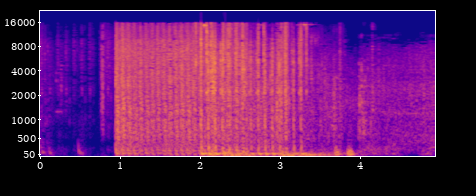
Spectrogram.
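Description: Gunshots fire in rapid bursts.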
